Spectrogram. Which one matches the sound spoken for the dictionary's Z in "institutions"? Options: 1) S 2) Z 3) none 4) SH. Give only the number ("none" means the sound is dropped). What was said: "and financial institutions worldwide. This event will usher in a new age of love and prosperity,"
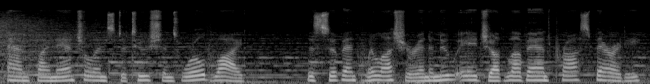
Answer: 2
